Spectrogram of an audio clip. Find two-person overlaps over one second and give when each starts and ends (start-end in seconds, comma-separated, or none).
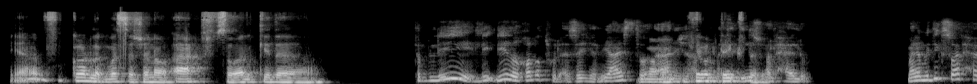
6.3-7.7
